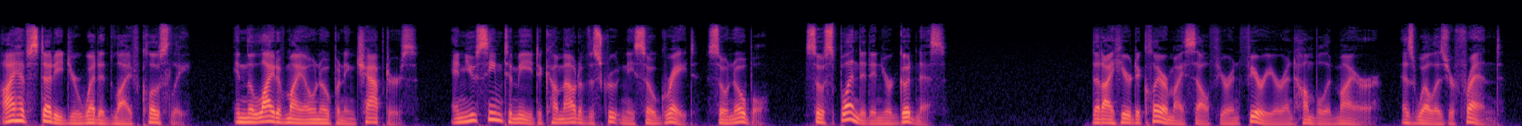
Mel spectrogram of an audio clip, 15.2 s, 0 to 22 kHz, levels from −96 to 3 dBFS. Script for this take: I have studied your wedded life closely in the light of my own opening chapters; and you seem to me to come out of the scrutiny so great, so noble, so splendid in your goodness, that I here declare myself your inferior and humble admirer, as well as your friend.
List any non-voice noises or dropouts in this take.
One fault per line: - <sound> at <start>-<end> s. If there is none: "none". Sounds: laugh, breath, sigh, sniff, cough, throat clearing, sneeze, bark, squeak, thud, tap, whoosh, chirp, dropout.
none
